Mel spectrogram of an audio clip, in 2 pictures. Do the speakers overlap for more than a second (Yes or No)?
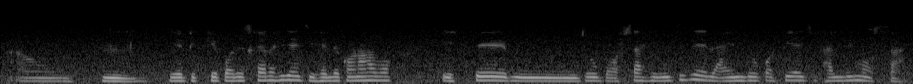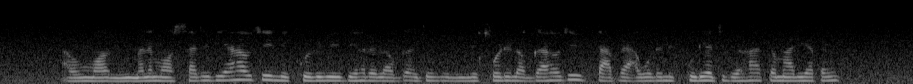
No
